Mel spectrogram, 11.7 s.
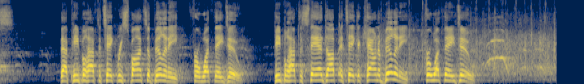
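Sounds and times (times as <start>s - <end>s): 
speech: 1.2s - 9.6s
audience applause: 6.2s - 11.2s.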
